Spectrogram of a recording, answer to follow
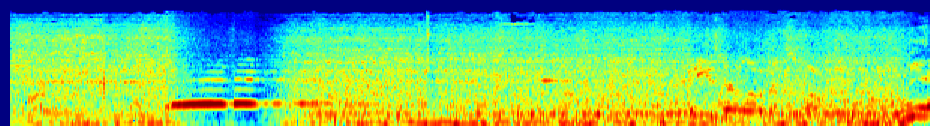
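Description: Steam locomotive cab: the C.K. Holliday's steady hiss and rumble, with a single steady steam-whistle blast about a second in, lasting about a second. This is the loudest moment.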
